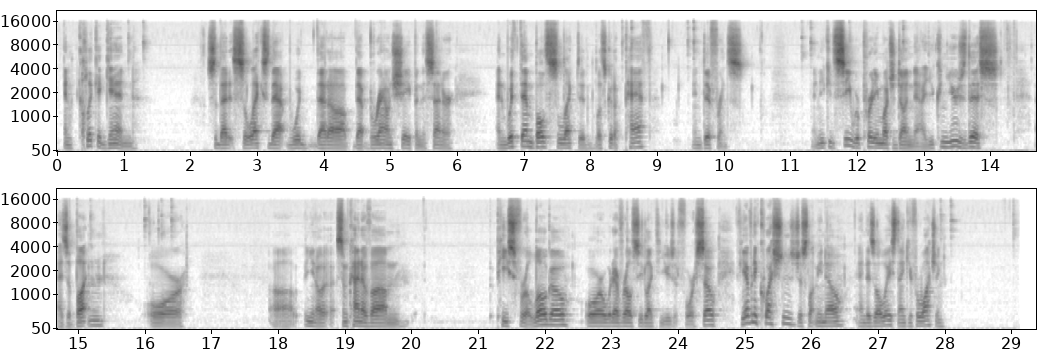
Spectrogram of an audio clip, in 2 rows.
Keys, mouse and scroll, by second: 1.2 alt+shift+click, 8.6 click, 9.6 click, 11.3 click, 12.1 click, 14.0 ctrl+g, 15.3-16.7 ctrl+shift+drag, 28.1 click, 29.2 click.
